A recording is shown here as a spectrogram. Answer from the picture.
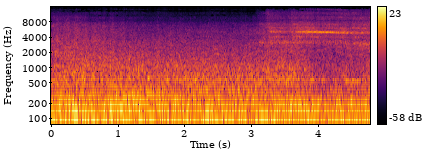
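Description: Empty autorack freight cars rolling past, their steel wheels rumbling and clattering on the rails, with a high steady wheel squeal that starts about three seconds in.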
